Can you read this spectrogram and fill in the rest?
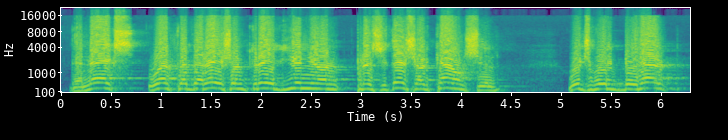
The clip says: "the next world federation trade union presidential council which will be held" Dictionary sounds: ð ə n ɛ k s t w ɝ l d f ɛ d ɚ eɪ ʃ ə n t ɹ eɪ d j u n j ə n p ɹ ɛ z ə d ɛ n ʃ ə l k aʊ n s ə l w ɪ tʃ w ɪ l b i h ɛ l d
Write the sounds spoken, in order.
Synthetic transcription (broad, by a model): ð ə n ɛ k s t w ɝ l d f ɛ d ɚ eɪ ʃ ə n t ɹ eɪ d j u n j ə n p ɹ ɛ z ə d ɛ n ʃ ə l k aʊ n s ə l w ɪ tʃ w ɪ l b i h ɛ l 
